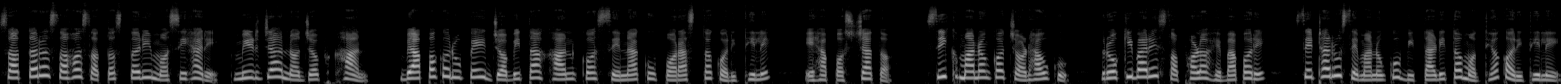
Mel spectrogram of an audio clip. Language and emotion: Odia, neutral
